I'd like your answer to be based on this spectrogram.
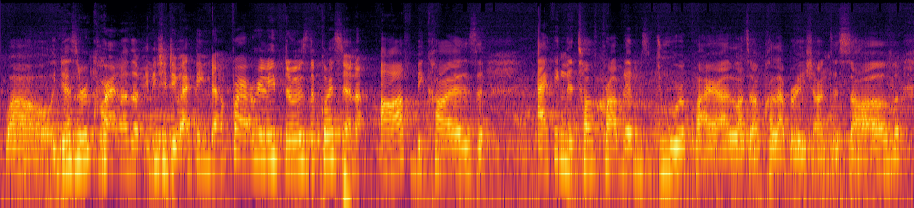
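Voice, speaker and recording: A woman from Jamaica in her thirties, an education director answering interview questions in a thoughtful, articulate, measured way. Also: medium pitch, a crowd in the background. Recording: background noise.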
